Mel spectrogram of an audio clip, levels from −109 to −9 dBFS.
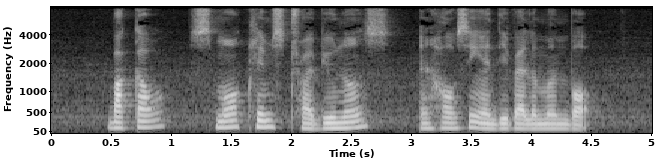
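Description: No technical faults are audible.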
